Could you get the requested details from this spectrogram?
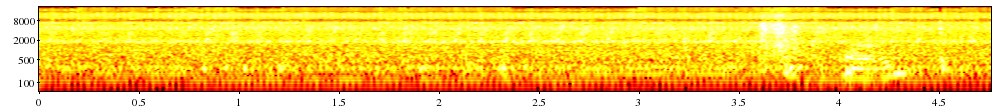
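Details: Hyundai idling just after repairing a no-shift-from-park fault: a quiet, steady low hum with no knocks, misses or ticks. It sounds good and now shifts out of park.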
